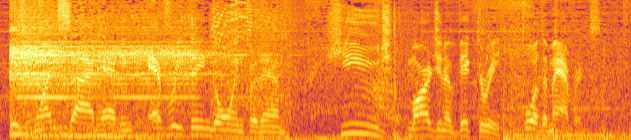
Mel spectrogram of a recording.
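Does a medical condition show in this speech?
No.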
